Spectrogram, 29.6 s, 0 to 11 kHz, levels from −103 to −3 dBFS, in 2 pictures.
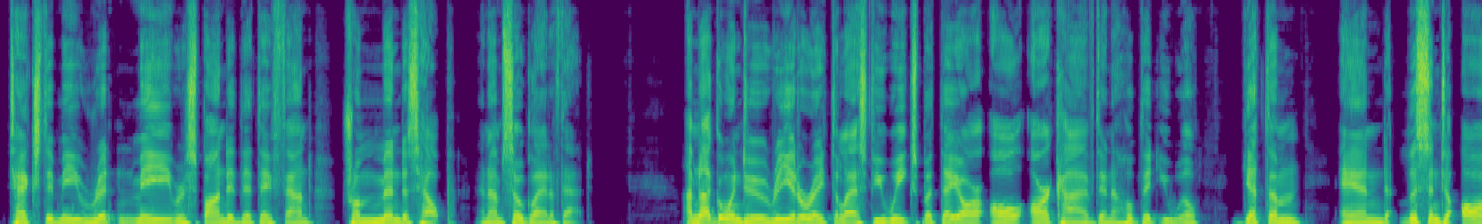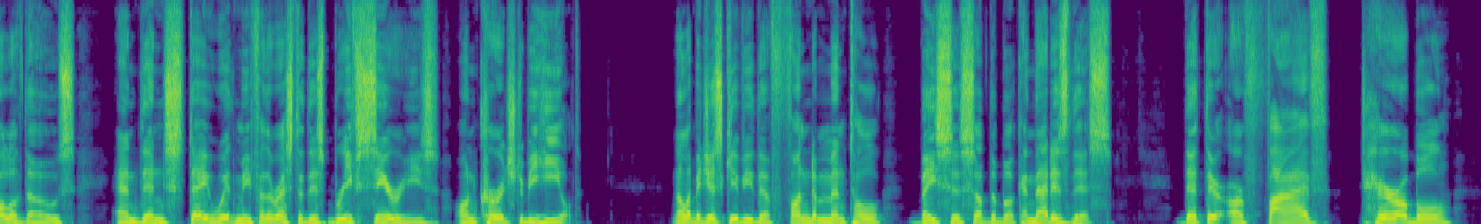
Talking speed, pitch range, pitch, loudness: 165 wpm, 125-160 Hz, 140 Hz, -17 LUFS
